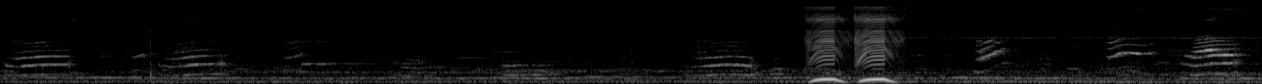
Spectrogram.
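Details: Charcoal F1 cat mewing again and again in short, clear, slightly rising notes; two very loud, strongly curved cries break in midway, with a low hum underneath throughout.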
